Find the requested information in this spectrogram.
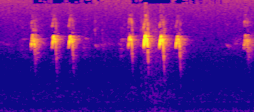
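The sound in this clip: Two birds, a female and a male, trade high, thin chirps in short clusters: three quick notes, a pause, then four more, and a single chirp at the end. The calls are faint over a quiet background.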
